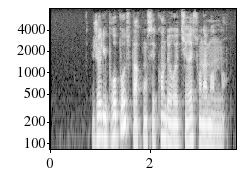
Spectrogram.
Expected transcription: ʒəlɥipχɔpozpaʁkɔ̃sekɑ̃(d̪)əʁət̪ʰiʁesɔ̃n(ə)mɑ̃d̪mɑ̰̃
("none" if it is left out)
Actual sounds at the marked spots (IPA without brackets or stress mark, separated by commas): d̪, a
